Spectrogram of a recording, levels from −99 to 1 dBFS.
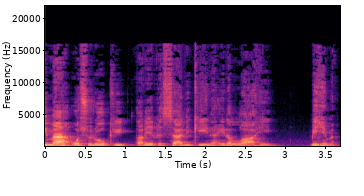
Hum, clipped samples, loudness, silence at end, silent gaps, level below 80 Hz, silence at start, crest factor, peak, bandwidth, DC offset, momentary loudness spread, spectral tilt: none; under 0.1%; -23 LUFS; 0.05 s; none; -50 dBFS; 0 s; 22 dB; -2 dBFS; 16.5 kHz; under 0.1%; 9 LU; -5 dB/octave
